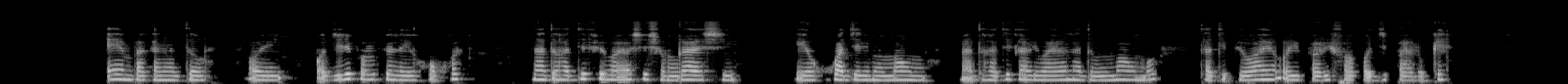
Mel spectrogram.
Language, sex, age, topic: Oshiwambo, female, 25-35, agriculture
